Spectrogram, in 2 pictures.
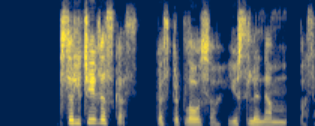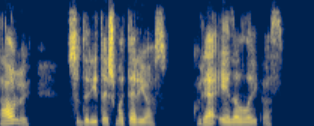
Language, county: Lithuanian, Kaunas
